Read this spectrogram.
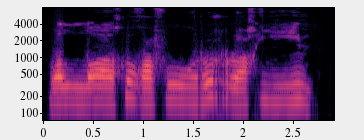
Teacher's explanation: sukunni nun tovishi yoki tanwin va roga yo'liqqanda na tovushi umuman tushirib qoldiriladi hamda rni o'zi o'qiladi va bu yerda g'unnasiz o'qiladi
